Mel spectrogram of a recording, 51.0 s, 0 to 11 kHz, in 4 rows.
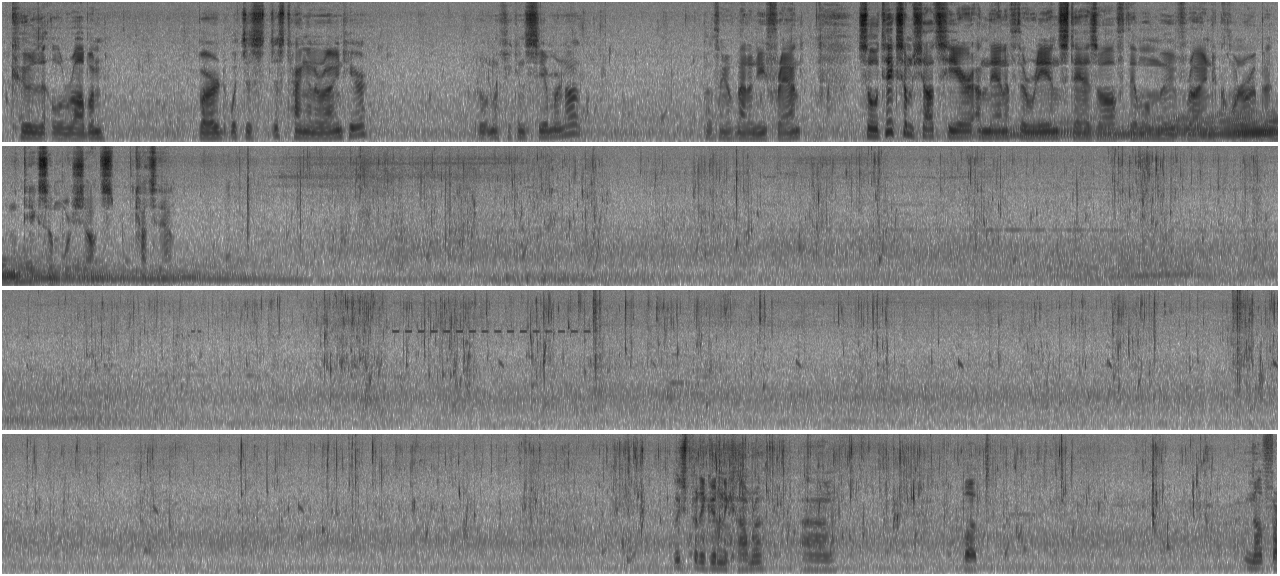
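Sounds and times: water lapping against stones: 0:04.2 - 0:51.0
small splashes and clicks: 0:14.9 - 0:50.5.

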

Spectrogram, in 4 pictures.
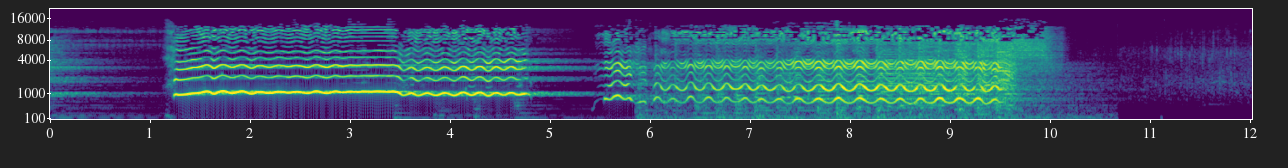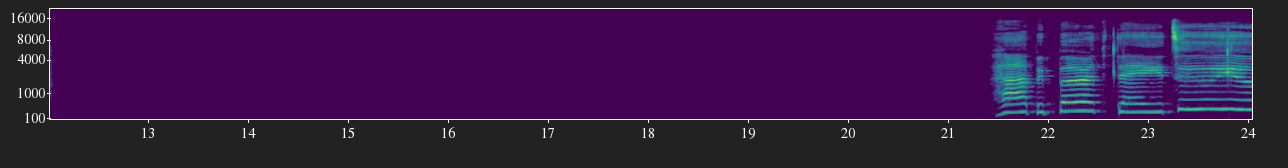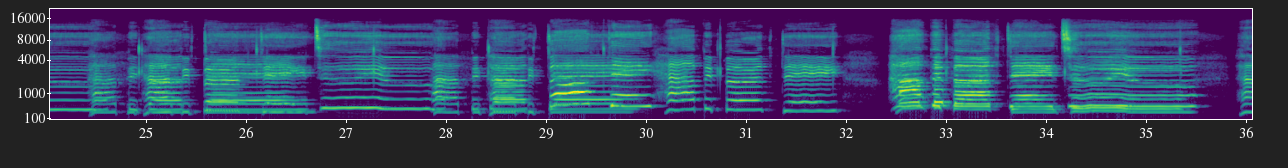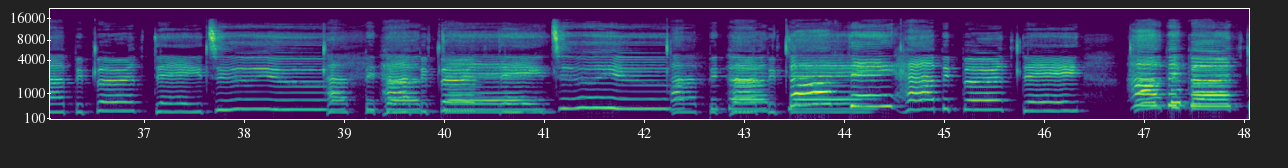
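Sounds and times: people singing in harmony: 0:00.0 - 0:02.2, 0:03.6 - 0:09.9, 0:21.5 - 0:48.0.

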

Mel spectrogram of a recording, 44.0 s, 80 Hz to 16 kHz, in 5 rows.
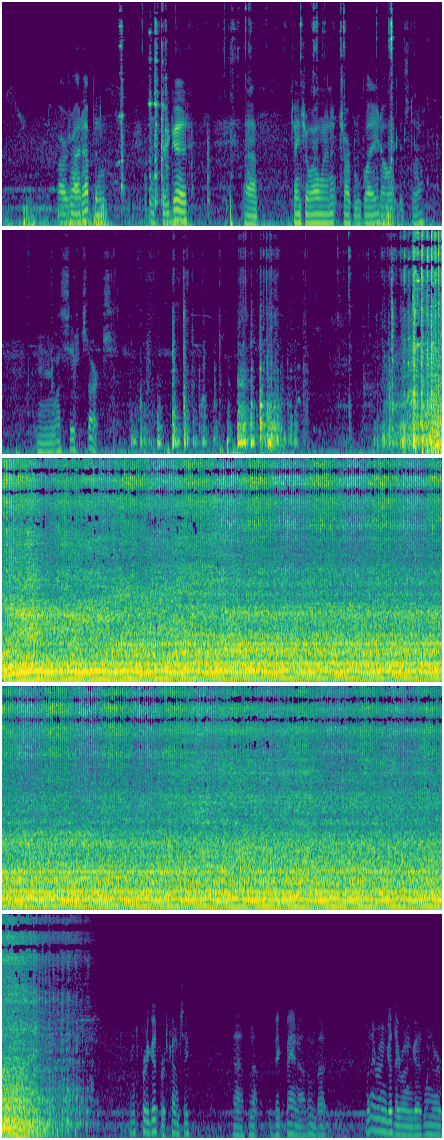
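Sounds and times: lawn mower engine running: 0:13.5 - 0:14.9, 0:15.6 - 0:37.2.

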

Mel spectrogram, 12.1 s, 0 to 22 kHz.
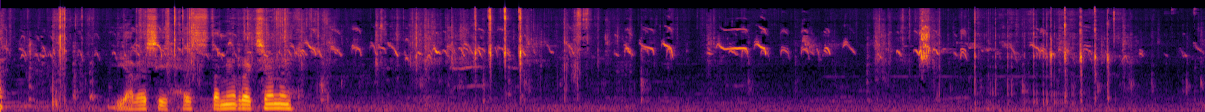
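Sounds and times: chicks peeping and clucking: 0:00.0 - 0:12.0
scattered clicks: 0:09.7 - 0:11.3.

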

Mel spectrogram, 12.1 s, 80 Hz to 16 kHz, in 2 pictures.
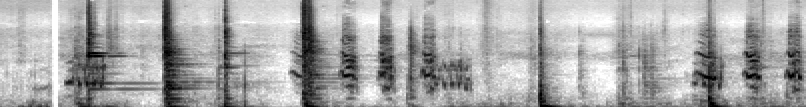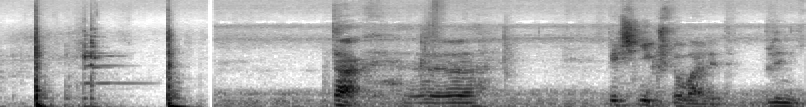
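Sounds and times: poultry calling harshly: 0:02.2 - 0:06.3.

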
